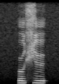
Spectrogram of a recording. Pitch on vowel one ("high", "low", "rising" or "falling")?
low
